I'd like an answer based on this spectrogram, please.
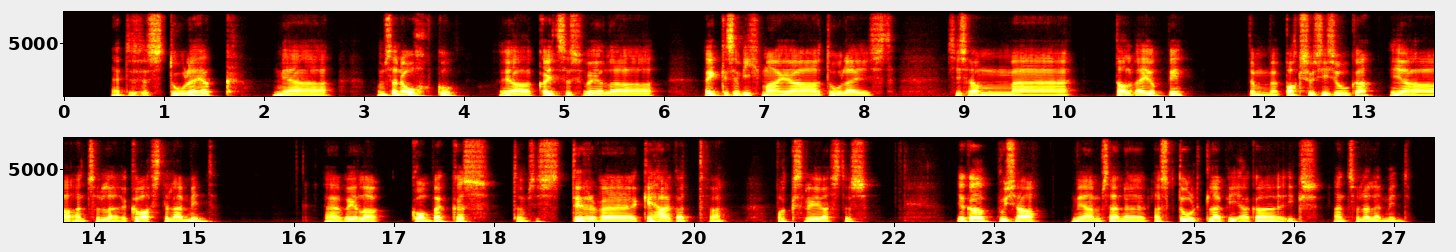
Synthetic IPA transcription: næjt̪ːˑesest̪uːlejɑkː | mie | oms̬ɑneo̞hku | jɑkɑjt̪sesvɤjolːɑ | væjkˑːe̞se̞vihmɑjɑt̪uːleist̪ | siso̞m | t̪ɑlve̞jopːi | t̪ompɑksusisuɡ̥ɑjɑɑnt̪sulːekɤvɑst̪elæmːind̪̥ | vɤjolɑ | ko̞mb̥e̞kːˑɑs | t̪omsist̪e̞rve̞ke̞ɦɑkɑt̪ːˑvɑ̰ | pɑksrijvɑst̪us | jɑɡɑpusʲɑ | miɑmsɑnlɑsk̚t̪uːrt̪ːˑlæb̥iɑɡ̥ɑyksɑnt̪sulːelæmːind̪̥

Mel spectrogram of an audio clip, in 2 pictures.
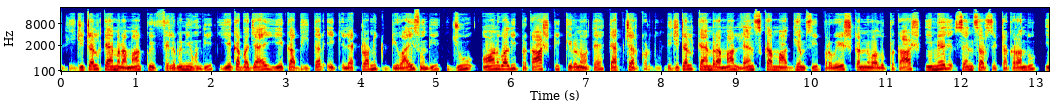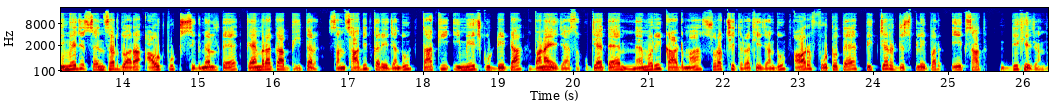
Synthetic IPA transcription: ɖɪd͡ʒɪʈəlkɛːmɾamãkoipʰɪlmnĩɦõːnd̪ijeːkabɐd͡ʒaːejeːkabʱiːt̪əɾeːkɪlɛːk̚ʈɾɔːnɪkɖɪʋaːɪsɦõːnd̪id͡ʒoːaːɳ̃ʋaːlipɾɐkaːʃkikɪɾɽ̃õt̪ẽkɛːp̚t͡ʃəɾkɐɾd̪ṵːɖɪd͡ʒɪʈəlkɛːmɾamãlɛ̃ːnskamaːd̪ʱjəmsipɾɐʋeːʃkɐɾnʋaːlopɾɐkaːʃɪmeːd͡ʒsɛ̃ːnsəɾsɪʈɐkəɾãːnd̪ũːɪmeːd͡ʒsɛ̃ːnsəɾd̪waːɾaʔaːʊʈpʊʈsɪɡnəlt̪ekɛːmɾakabʱiːt̪əɾsɐ̃nsaːd̪ɪt̪kɐɾed͡ʒãːnd̪ut̪aːkiʔɪmeːd͡ʒkuɖeːʈabɐɽ̃aːed͡ʒaːesɐkud͡ʒɛːt̪emɛːmoːɾikaːɾɖmãsʊɾəkʃʰɪt̪ɾɐkʰed͡ʒãːnd̪uɔːɾpʰoːʈot̪epɪk̚t͡ʃəɾɖɪspleːpɐɾeːksaːt̪ʰ | d̪ɪkʰed͡ʒã̰ːnd̪u

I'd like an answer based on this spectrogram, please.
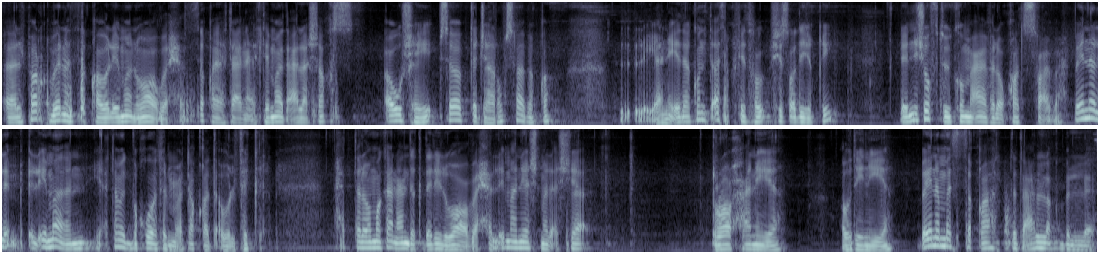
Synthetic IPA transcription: ʔɪlfɑɾˤqbeːnɪθːɪqɑwɪlʔiːmaːnwɑːðˤɨħɪθːɪqɑjaʕt̪aʕnɪ̰ʕt̪ɪmaːd̪ʕalaʃɑxsˤ | ʔawʃeːbɪ̥sabab̚t̪ad͡ʒaːɾɪbsaːbɪqɑ | ja̰ʕnḭʔɪðakʊnt̪ʔaθɪqfifisˤɑd̪iːqi | lɪʔanːiʃʊft̪ujakuːnmaʕaːjfilʔa̰wqɑːt̪ɨ̥sˤːɑ̰ʕbɑ̰bɪːnɪlɪlʔiːmaːnja̰ʕt̪amɪd̪̚bɪqʊwːalmʊ̰ʕt̪ɑqɑd̪ʔa̰wɪlfɪkɾħat̪ːalawmakaːnʕɪnd̪akd̪aliːlwɑːðˤɨħɪlʔḭːmaːnjaʃmalʔa̰ʃjaːʔ | ɾˤuːħaːnɪjːa | ʔawd̪iːnɪjːa | beːnamaθːɪqɑt̪ɪt̪aʕalːɑqbɪl

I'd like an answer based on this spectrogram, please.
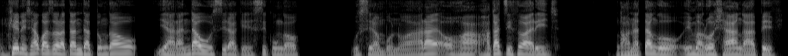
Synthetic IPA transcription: ŋkɛnɛʃ̬akwazɔɾatandatuŋɡaɔ | jaɾandauusiɾak̬ɛsikuŋɡaɔ | usiɾambɔnɔaɾaɦakat͡siθɔaɾid͡ʒa | ŋɡaɔnataŋɡɔimaɾɔʃaaŋɡaːpɛvi

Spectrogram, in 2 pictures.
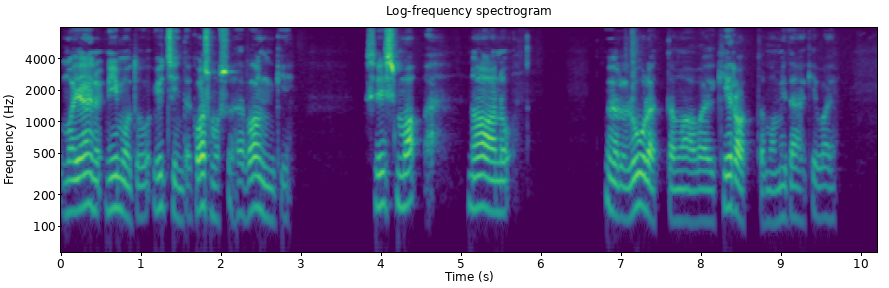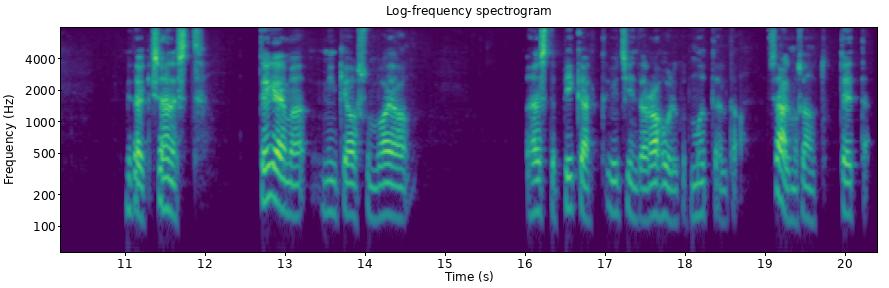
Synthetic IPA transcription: kumɑejæːnyd̪̥niːmod̪̥uyt̪ʲsind̪̥ɑko̞smosːuɦevɑŋɡ̥i | siːsmɑ | nɑːnu | vɤjolːɑluːlet̪ːɑmɑvɑjkiɾo̞t̪ːɑmɑmid̪̥ɑɡ̥ivɑj | mid̪̥ɑɡ̥i̥sæːnest̪ | t̪e̞ɡ̥e̞mɑ | miŋɡiɑwsonvɑjɑ | hæst̪epikːˑɑlt̪yt̪ʲsind̪̥ɑɾɑɦulikult̪mɤt̪ːˑe̞ld̪̥ɑ | sælmɑsɑːnut̪ːu̥t̪ːet̪ːˑe

